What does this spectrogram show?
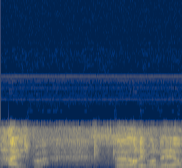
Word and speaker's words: Happisburgh: East Norfolk coast, between Winterton and Winterton and Haysborough. If you look at the name, it's called Happisburgh, but it's not. It's pronounced Haysborough.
